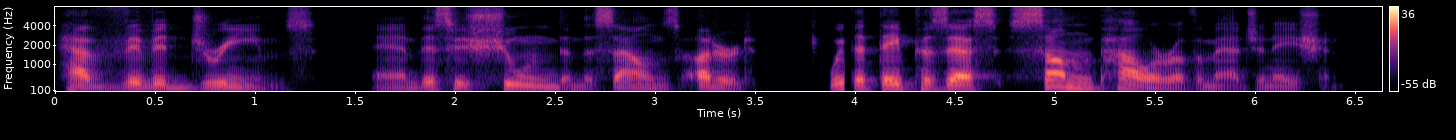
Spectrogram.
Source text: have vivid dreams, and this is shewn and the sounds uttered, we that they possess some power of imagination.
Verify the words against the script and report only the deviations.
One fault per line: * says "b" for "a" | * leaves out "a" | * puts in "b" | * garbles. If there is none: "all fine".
all fine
